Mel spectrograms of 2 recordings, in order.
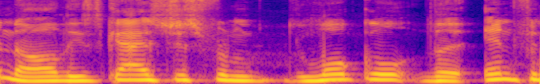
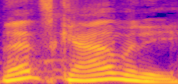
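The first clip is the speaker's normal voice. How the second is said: ordinary talk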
